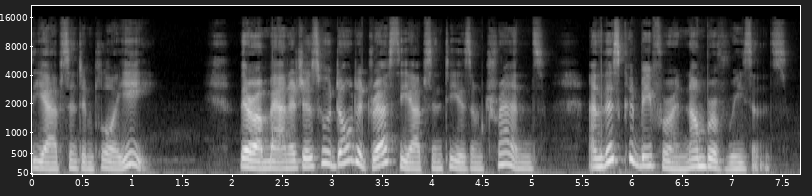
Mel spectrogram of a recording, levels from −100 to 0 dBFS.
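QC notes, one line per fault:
2.40, 3.30, 4.37 and 5.69 s: dropped samples. Four sharp single clicks, the first just before "who don't", likely where a fraction of a millisecond went missing, making the waveform jump.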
